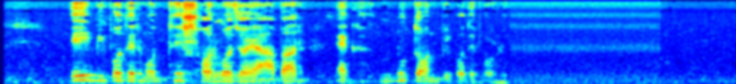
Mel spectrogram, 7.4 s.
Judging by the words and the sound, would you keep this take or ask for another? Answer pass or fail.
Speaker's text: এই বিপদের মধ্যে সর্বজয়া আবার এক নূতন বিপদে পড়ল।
pass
